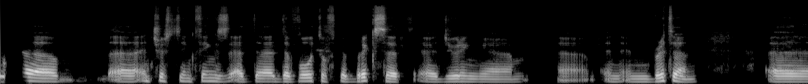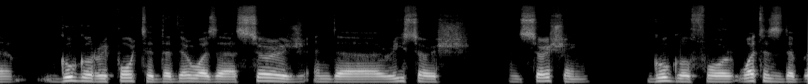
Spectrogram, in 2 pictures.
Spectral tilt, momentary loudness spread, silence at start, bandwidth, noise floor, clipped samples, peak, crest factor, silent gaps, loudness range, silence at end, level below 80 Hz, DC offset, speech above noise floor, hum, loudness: -5.5 dB/octave; 15 LU; 0 s; 16.5 kHz; -88 dBFS; under 0.1%; -4 dBFS; 16 dB; none; 6 LU; 0 s; -72 dBFS; under 0.1%; 68 dB; none; -20 LUFS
